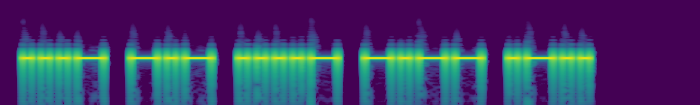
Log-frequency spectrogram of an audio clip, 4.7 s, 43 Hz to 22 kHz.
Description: Morse code, heard as a keyed tone, about 20 wpm, 700 Hz. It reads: VK4YL
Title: DXCC-100 Call Signs - 5 Characters - 20wpm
